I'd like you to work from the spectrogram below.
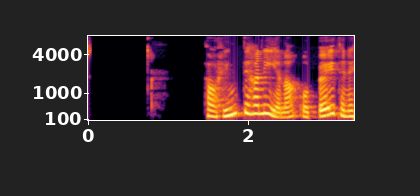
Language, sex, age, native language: Icelandic, female, 50-59, Icelandic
